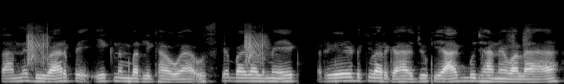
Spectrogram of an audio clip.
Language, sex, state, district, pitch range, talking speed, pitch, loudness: Hindi, male, Jharkhand, Garhwa, 135-150 Hz, 225 wpm, 145 Hz, -17 LUFS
